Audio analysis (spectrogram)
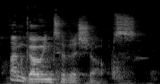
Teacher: So you have to and the, two schwas.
